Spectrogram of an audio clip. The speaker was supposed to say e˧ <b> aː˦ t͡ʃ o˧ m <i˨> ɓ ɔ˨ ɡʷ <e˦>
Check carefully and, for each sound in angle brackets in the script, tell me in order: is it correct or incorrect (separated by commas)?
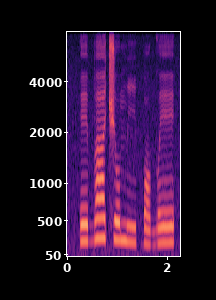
correct, correct, correct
